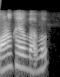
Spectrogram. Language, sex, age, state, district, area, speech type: Odia, male, 18-30, Odisha, Nabarangpur, urban, conversation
